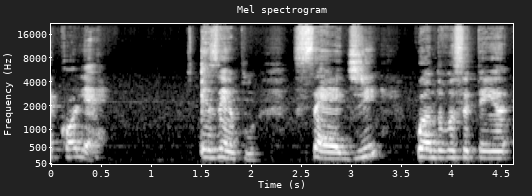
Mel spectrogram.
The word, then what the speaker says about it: sede: e ele já tem um um som mais aberto por com som de acento circunflexo, significa secura, necessidade de ingerir líquido. Perceba que sede e sede ambos se escrevem da mesma forma, mas a pronúncia muda, tá?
